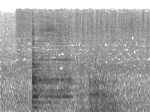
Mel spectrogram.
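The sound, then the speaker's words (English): Butter and flour being whisked together into a roux in a pan: a sharp clink as the whisk strikes, then a steady scraping, stirring rasp with a light sizzle underneath, moderately loud and without voices. “So I'm making a roux with some equal parts butter and flour. We're just going to whisk that together.”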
